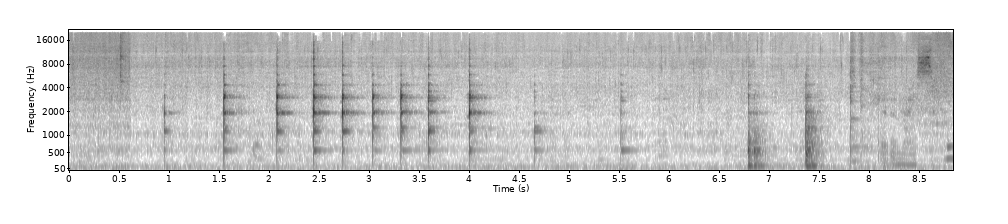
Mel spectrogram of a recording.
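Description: Meat returned to a pan with rendang spices and stirred: a run of sharp, evenly spaced metallic taps and scrapes of a spoon against the pan, then a pause and two heavier clattering stirs, over faint sizzling, no voices.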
